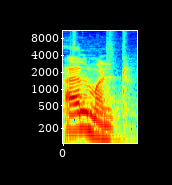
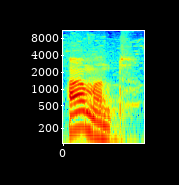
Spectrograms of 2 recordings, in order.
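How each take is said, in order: First: The L sound is clearly pronounced. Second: The L sound is left silent. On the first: The speaker calls it wrong. "काफ़ी लोग गलत pronounce करते हैं" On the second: The speaker calls it right. "एल साइन silent होता है"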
